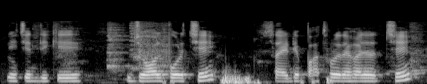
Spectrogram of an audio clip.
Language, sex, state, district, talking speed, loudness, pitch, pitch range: Bengali, male, West Bengal, Cooch Behar, 125 wpm, -15 LUFS, 155 Hz, 150-160 Hz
